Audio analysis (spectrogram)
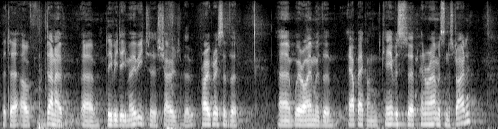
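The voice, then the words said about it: Australian accent. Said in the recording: “a lot of people can't understand me with my Australian accent”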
